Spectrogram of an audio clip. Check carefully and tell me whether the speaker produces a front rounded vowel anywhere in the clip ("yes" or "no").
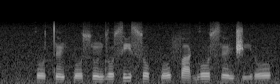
no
